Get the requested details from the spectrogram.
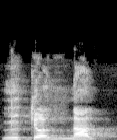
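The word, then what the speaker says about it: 의견란: 상견례, 의견난 다 유마의 예외라서 비유마처럼 니은으로 발음이 납니다.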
